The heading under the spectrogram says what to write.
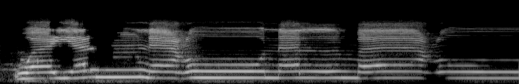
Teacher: Jadi ketika membaca ma'un, posisi nun sukunnya kembali ke makhraj huruf nun. Jangan membaca nun sukun pada saat posisi masih memulungkan bibir ketika dhamma di huruf ain ya.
